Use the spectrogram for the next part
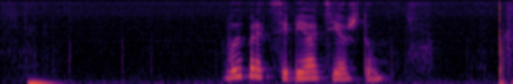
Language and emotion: Russian, neutral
